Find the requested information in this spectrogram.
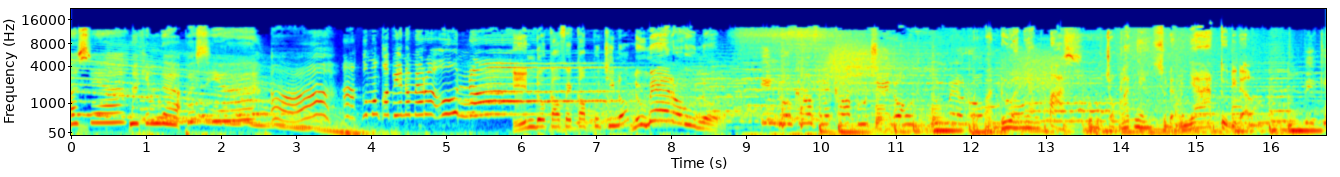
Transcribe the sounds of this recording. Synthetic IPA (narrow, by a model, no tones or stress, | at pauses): pasjamakɪnɡaʔpasiaɔ | akumɔŋkopinumeɾounoindokafekaput͡ʃinonumeɾouno | indokafekaput͡ʃinonumeɾopa̰duanjaŋpasbuluk̚t͡ʃɔklat̪̚ɲasuda̰hməɲat̪udida̰la̰m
